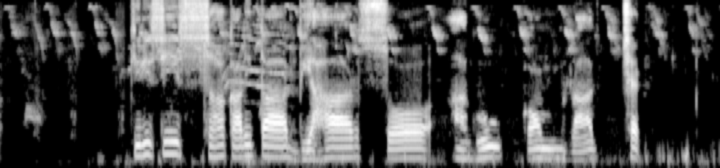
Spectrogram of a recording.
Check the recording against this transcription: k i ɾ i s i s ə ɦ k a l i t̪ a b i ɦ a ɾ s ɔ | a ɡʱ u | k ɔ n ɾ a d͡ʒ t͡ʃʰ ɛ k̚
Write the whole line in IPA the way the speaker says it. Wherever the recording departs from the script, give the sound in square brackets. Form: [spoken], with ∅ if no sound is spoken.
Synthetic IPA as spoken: k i ɾ i s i s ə ɦ k a [ɾ] i t̪ a b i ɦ a ɾ s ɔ | a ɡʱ u | k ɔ [m] ɾ a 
